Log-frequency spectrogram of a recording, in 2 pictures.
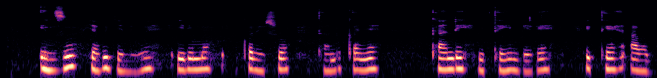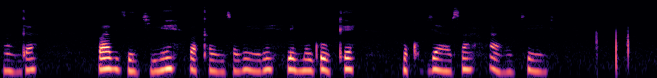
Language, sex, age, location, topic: Kinyarwanda, female, 25-35, Kigali, health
